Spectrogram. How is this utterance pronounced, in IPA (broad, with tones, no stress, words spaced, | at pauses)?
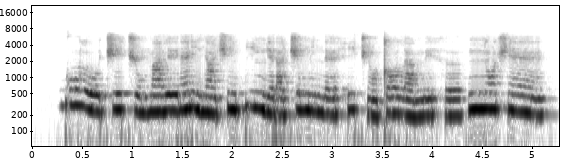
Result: ɡoː˦loː˨t͡ʃe˧t͡ʃo˨ mã˧le˧ ɾɛ̃˦ɾĩ˨jã˨ʃĩ˧ ɓi˦ ɲɛ˨ɾa˨t͡ʃə˦mĩ˧ nɛ˨˦ hi˦t͡ʃɔ̃˨tɔ˧ la˨me˧ hə˧ | ɲɔ̃˦ʃɛ̃˦˨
